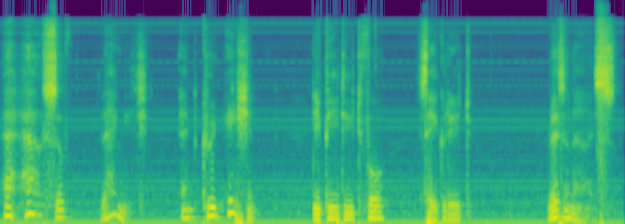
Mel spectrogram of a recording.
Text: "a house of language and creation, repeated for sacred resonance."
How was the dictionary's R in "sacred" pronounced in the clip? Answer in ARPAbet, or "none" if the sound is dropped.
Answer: R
